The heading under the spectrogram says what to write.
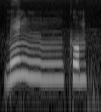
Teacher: nun sukun bertemu kaf termasuk ikhfa ab'ad atau jauh. Jadi dibaca minkum, samarnya mendekati huruf eng.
